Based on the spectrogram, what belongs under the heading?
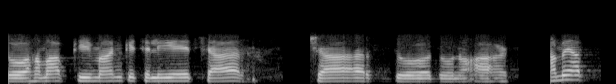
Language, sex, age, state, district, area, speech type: Urdu, male, 30-45, Uttar Pradesh, Lucknow, urban, conversation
